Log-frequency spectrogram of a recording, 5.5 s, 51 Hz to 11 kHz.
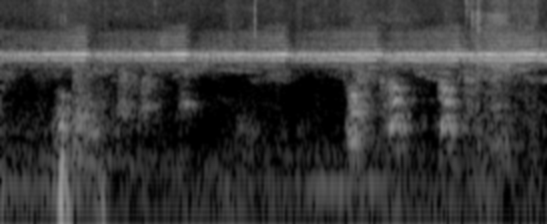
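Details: The season's first cicada song, heard from a terrace among trees in Sonora at about 9:44 on a weekend morning, is a steady, high, unbroken buzzing drone, taken locally as a sign rain will soon come; a woman talks intermittently, with a brief thump near the start.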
